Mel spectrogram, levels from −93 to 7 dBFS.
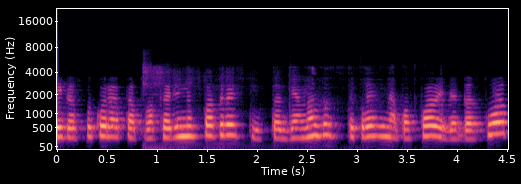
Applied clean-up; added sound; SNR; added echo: neural mask model DeepFilterNet 3.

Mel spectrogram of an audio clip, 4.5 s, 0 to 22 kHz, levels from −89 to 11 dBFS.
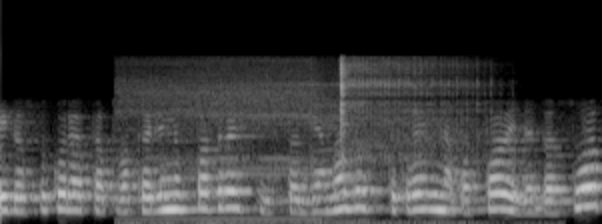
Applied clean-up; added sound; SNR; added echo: none; Sawing; 18 dB; reverberation time 0.5 s.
